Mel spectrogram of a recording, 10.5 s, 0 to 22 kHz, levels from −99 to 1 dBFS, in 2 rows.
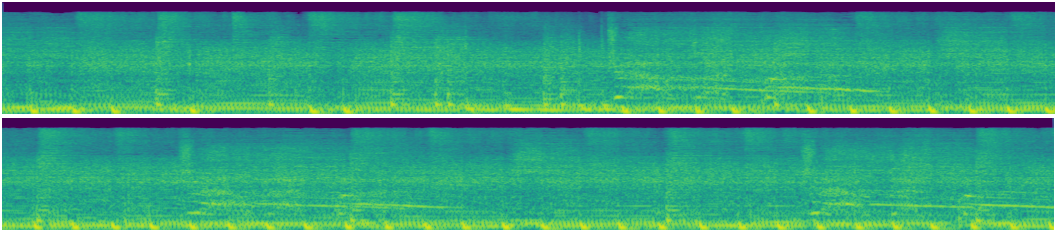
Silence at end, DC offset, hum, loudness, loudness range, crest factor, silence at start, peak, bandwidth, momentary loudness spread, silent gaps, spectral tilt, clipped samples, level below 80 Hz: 0 s; under 0.1%; none; -12 LUFS; 0 LU; 12 dB; 0 s; 0 dBFS; 16.5 kHz; 1 LU; none; -4 dB/octave; under 0.1%; -18 dBFS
